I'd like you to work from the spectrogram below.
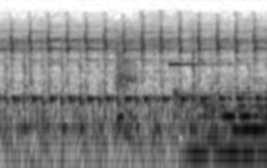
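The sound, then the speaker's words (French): Whirring of an unplugged electric fan spinning in a horror video game, a steady mechanical hum with a fast, regular pulsing beat running through the whole stretch. “Et voilà, là, on voit le ventilateur qui tourne, même s'il est déplogué.”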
